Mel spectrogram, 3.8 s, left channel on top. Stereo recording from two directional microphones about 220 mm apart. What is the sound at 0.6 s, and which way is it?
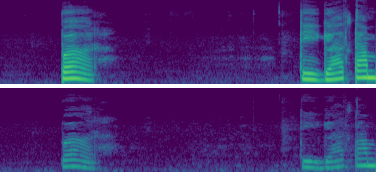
Speech, 40° left (ahead or behind).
